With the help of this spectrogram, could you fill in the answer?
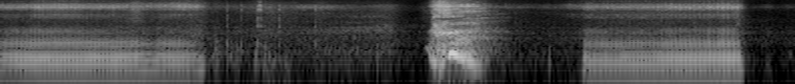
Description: Hysterical pit bull snoring.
